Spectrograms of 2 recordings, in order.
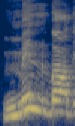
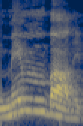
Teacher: جیسے مم بعد، اب یہاں پہ نون ساکن ہے اور اس کے بعد با آیا ہے، لہٰذا ہم یہاں پہ اقلاب کریں گے، یعنی جو نون ساکن ہے اس کو ہم میم کے ساتھ بدل دیں گے، من بعد نہیں پڑھیں گے بلکہ مم بعد پڑھیں گے، اس نون کو میم کے ساتھ ملائیں گے، مم بعد۔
